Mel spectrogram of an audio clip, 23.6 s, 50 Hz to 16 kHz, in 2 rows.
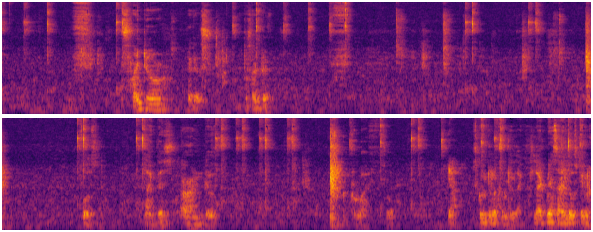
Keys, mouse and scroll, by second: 1.0 m, 3.4 ctrl+z, 3.9 middle click, 4.6-4.9 scroll up 2, 4.9 middle click, 5.8 middle click, 8.5 shift+click, 9.8 shift+click, 10.9 m, 13.7 click, 15.3 shift+click, 15.7 shift+click, 16.2 shift+click, 16.7 shift+click, 17.6 f, 18.0 middle click, 18.8-19.2 scroll up 2, 19.2 click, 19.8 middle click, 20.9 click, 21.2-22.1 scroll down 7, 22.4 shift+middle click, 22.8 scroll up 2, 23.3 shift+click.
